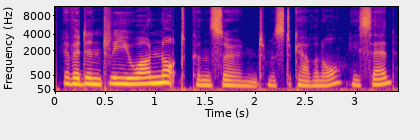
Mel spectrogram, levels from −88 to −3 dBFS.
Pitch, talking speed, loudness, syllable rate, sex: 175 Hz, 155 wpm, -17 LUFS, 5.4 syllables/s, female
